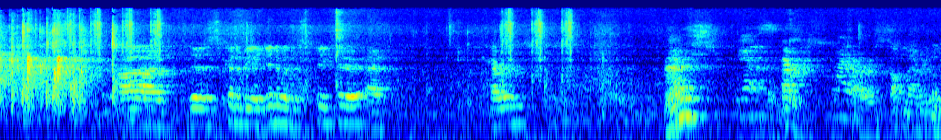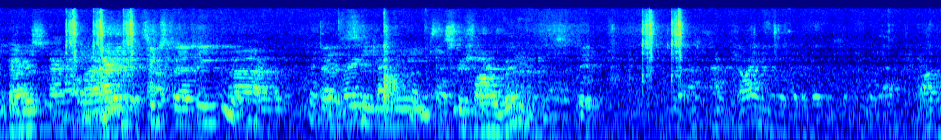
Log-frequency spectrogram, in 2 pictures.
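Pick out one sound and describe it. A man talks calmly into a microphone in an echoing hall.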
